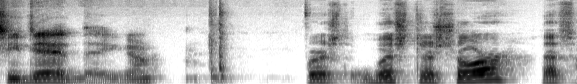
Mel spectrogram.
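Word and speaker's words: Worcestershire: prier uh yes he did there you go wer Shore that's how you say it wers w wers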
